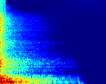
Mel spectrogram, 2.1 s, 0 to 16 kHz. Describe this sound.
Tom with reverb effects processed with cool edit 96.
